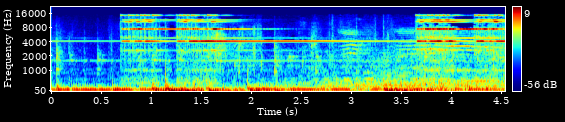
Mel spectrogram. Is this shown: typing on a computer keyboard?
no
